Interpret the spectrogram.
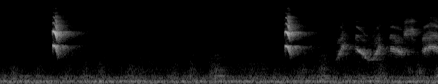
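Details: Caique parrot that sings, laughs, swears and dances. Two loud, piercing squawks come about two seconds apart, followed by a burst of quick twittering chirps against a low indoor hum.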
